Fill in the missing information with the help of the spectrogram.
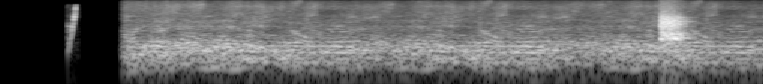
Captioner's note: gallery chattering; gavel slams!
